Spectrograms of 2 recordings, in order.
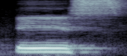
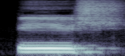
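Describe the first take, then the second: First: The word ends with a plain 's' sound. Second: The word ends with an 'sh' sound. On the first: The speaker calls it wrong. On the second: The speaker calls it right.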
